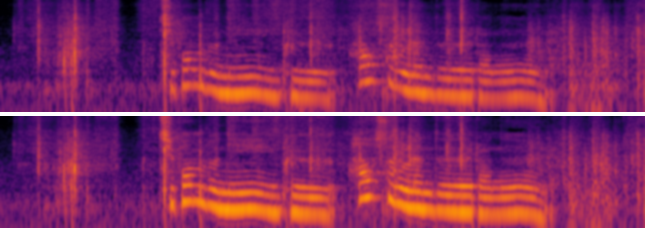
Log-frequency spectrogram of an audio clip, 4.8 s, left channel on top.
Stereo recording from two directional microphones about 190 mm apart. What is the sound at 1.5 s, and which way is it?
Speech, 55° right (ahead or behind).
